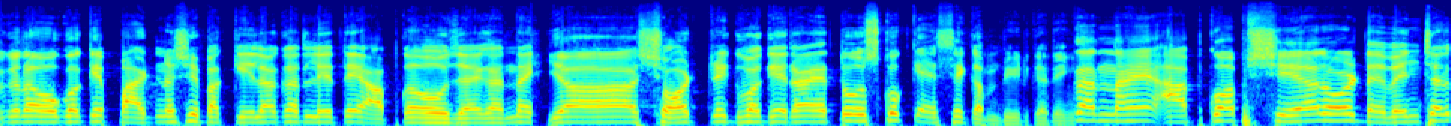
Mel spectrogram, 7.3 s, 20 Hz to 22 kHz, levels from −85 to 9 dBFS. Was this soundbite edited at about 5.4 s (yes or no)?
yes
